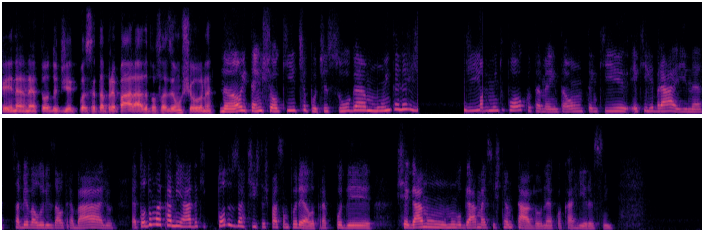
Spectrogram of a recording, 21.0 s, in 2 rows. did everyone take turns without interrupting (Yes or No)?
Yes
